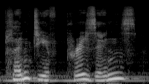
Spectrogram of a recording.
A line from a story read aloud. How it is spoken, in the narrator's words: said the gentleman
